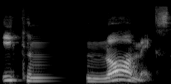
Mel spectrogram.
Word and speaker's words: economics: more stress on co economy I'm studying economy or the economy is very down these days or recently but the field is economics I'm putting the stress on a different word or a different syllable so this is what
